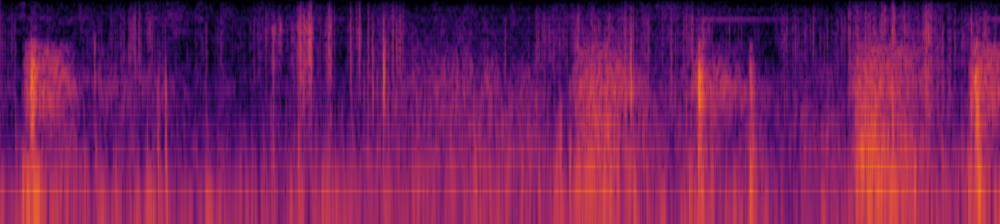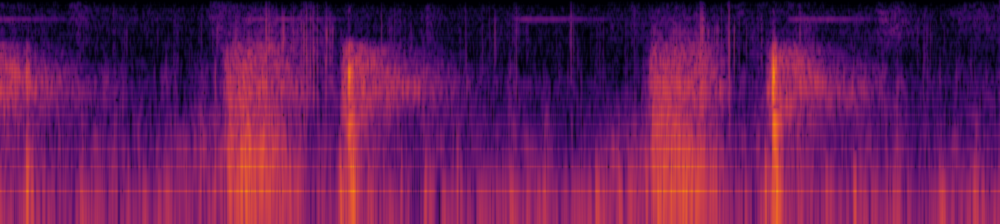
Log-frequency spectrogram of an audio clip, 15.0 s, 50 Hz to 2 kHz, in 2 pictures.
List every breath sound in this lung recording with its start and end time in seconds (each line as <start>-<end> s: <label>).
0.06-1.17 s: exhalation
4.16-4.77 s: inhalation
4.77-5.80 s: exhalation
6.29-7.21 s: inhalation
7.21-8.65 s: exhalation
9.07-10.05 s: inhalation
10.05-11.49 s: exhalation
12.30-13.13 s: inhalation
13.13-14.48 s: exhalation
